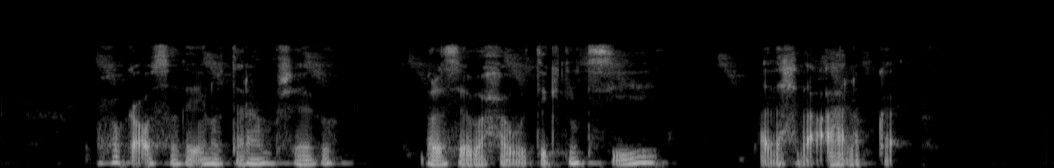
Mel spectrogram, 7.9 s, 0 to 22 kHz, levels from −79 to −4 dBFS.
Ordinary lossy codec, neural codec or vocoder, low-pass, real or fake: none; none; 7.2 kHz; real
